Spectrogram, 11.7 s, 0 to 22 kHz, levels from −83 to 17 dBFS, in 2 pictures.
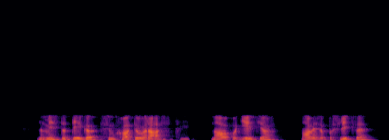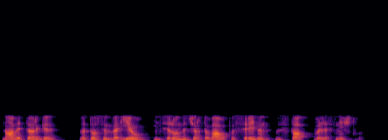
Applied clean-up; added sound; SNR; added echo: neural mask model DeepFilterNet 3.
